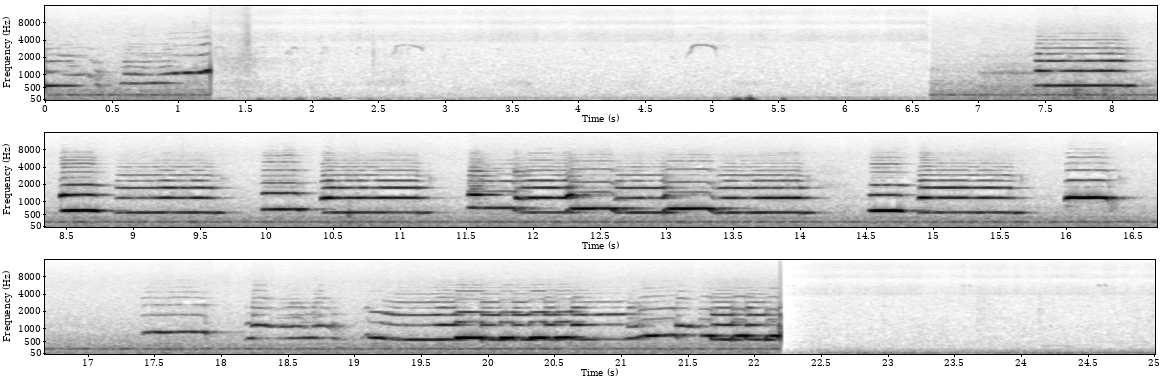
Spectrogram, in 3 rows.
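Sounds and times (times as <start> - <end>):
recorder playing slow tune: 0.0 - 1.3, 6.9 - 16.7
steady low hum: 2.1 - 25.0.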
